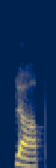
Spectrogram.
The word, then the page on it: plop: Indian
